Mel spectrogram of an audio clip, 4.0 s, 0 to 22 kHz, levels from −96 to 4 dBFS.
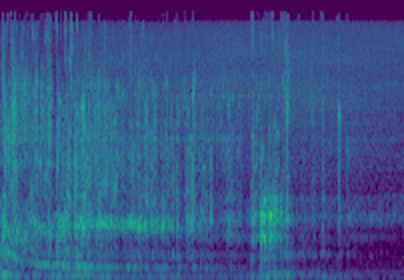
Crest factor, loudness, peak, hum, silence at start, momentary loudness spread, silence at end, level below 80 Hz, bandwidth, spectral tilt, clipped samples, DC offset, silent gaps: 26 dB; -37 LUFS; -12 dBFS; none; 0 s; 10 LU; 0 s; -64 dBFS; 19 kHz; -0.5 dB/octave; under 0.1%; under 0.1%; none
